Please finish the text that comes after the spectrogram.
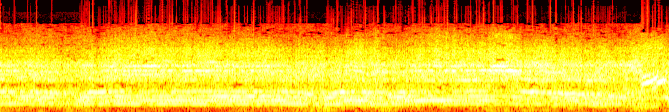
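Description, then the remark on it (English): A train whistle blows in a long, steady, loud wail over the rumble of an approaching train in light rain, the train set to pass within a mile and a half, the sustained tones filling the whole stretch with no voices. “But a train whistle sounds closer.”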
